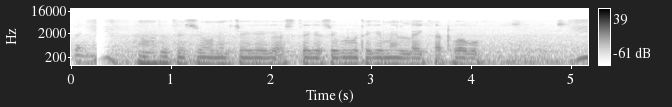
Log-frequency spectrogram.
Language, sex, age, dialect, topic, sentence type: Bengali, male, 18-24, Northern/Varendri, agriculture, statement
